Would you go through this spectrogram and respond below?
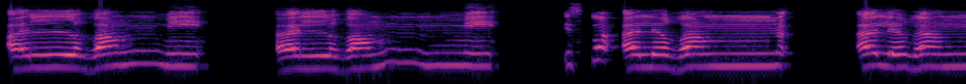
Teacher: اور یہاں پر میم مشدد اور نون مشدد پر غنہ کیا جاتا ہے، لیکن وقت کی حالت میں بھی ہم غنہ کے ساتھ پڑھیں گے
